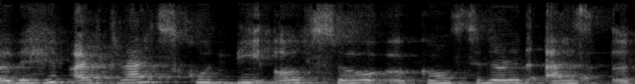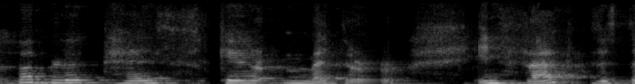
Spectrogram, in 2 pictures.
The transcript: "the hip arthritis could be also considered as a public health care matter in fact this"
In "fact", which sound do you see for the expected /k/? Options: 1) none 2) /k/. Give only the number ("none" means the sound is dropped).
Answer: 2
